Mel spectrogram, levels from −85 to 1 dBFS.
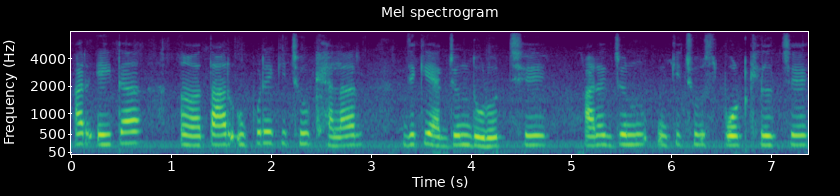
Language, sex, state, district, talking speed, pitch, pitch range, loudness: Bengali, female, Odisha, Malkangiri, 120 wpm, 235 Hz, 230-245 Hz, -19 LUFS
